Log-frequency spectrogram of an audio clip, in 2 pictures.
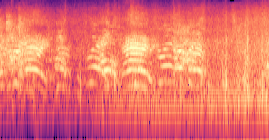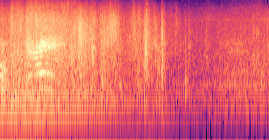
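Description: Men shout and cheer with excitement.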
